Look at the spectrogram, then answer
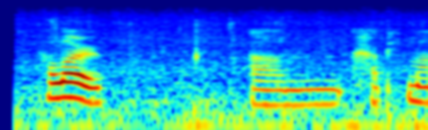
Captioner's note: steady rain in the background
